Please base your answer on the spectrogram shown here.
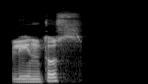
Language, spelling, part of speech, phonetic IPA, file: Russian, плинтус, noun, [ˈplʲintʊs], Ru-плинтус.ogg
- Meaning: skirting board, baseboard (panel between floor and interior wall)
